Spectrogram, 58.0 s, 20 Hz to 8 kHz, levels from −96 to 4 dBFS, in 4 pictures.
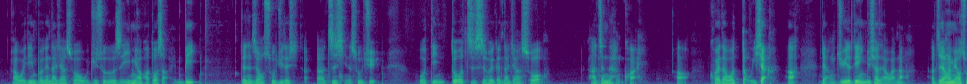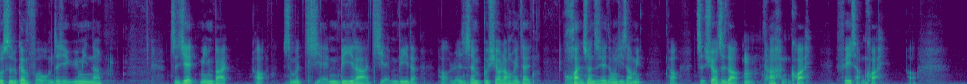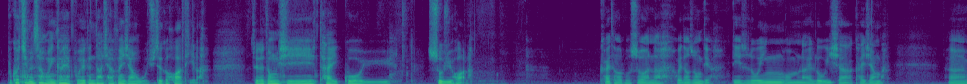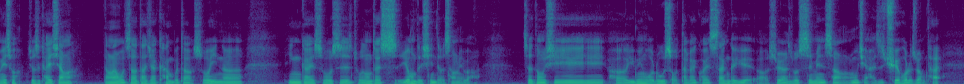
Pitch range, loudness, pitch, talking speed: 95-115 Hz, -36 LUFS, 105 Hz, 275 characters per minute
